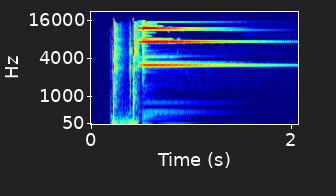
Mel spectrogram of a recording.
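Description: Subscribe-button animation sound effect: two quick mouse clicks, then a bright, high notification-bell ding that rings out and fades away over about a second and a half.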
